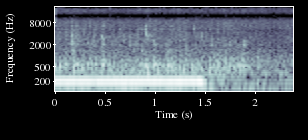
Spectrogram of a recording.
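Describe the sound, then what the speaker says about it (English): Hot water poured into a cooked butter-and-flour mix for a mushroom dish, giving a close, hissing sizzle with a steady tone that cuts off halfway before the bubbling settles. "I'm gonna start with 1 cup of hot water."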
